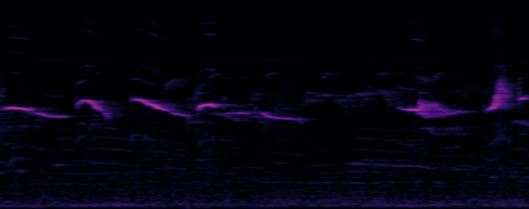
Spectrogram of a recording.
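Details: Olive-winged bulbul singing, recorded as a lure: a run of clear whistled notes, each sliding downward, given in quick succession and ending with a brighter upslurred note; low background hum.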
